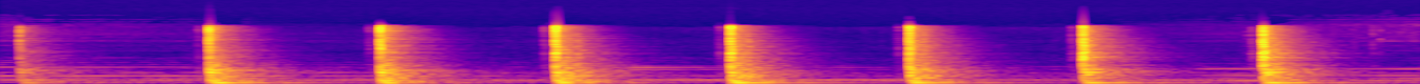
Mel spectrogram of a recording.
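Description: A chisel being struck repeatedly, chopping a mortise into oak end grain: a light knock, then seven sharp, evenly spaced thunks about one a second. Background music plays underneath.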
